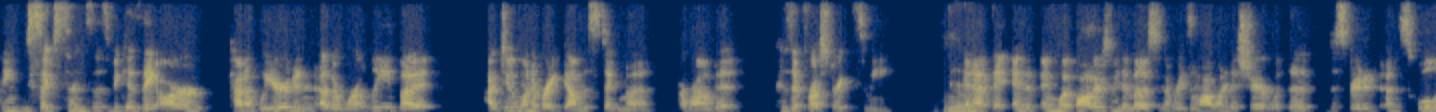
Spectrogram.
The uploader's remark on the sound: I promise my mic will be positioned properly in the future!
